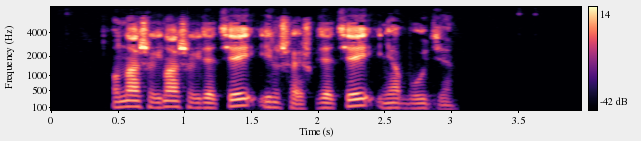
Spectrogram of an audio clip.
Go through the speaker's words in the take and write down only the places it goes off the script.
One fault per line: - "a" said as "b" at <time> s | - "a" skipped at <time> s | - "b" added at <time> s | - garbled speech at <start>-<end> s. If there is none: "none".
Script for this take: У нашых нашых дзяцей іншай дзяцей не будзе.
none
